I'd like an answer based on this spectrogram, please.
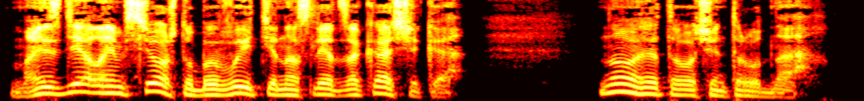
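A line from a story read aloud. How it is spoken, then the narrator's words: Heavy sigh. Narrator (Russian): тяжело вздохнул Гаврилов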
